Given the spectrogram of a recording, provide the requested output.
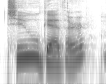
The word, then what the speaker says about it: together: وكلمة together ناخد بالنا ان ال O في together ما بننطقهاش O, بننطقها أه بدون ضم الشفتين together. وبرضو ال ER ما بننطقهاش R, بنقولها R, together, together.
